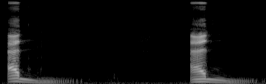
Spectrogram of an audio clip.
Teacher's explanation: if you put your hands just close to your mouth by sounding ad, ad, there is no air coming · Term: dal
